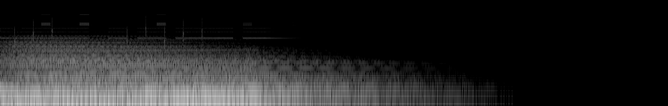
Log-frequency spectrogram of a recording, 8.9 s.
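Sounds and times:
eerie ambient music bed: 0.0 - 6.0.

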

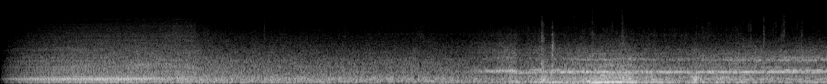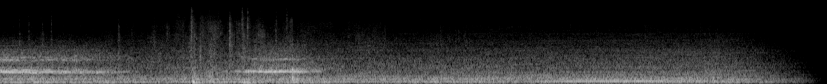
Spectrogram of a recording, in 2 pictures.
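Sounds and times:
SUV truck accelerating around a corner heard from interior: 0.0 - 16.4.

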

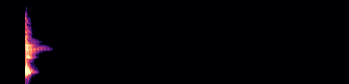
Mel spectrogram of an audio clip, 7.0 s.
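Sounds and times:
button hit on hollow tin: 0.5 - 0.7.

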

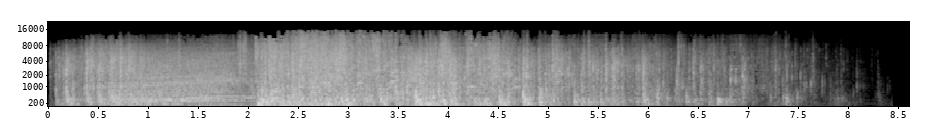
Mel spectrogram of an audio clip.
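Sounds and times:
car crashing through a wall: 0.5 - 4.7
laughter: 2.2 - 5.4.

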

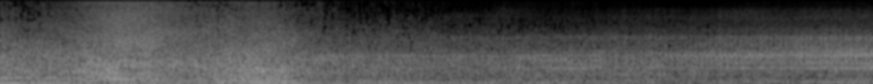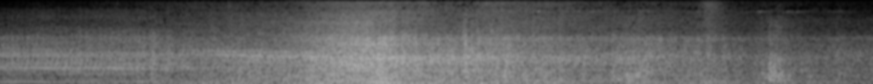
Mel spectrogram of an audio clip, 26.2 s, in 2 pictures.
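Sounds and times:
wet traffic passing by: 0.0 - 24.5
truck squeaks and rattles: 18.5 - 26.1.

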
